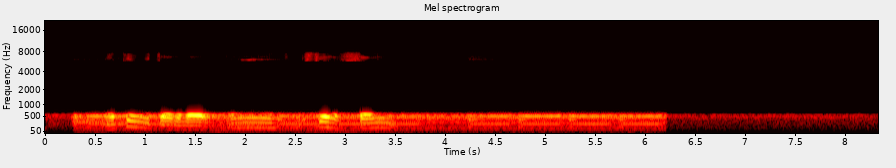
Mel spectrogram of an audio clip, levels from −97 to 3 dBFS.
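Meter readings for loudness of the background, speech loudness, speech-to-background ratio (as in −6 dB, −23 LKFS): −47.5 LKFS, −30.5 LKFS, 17.0 dB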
